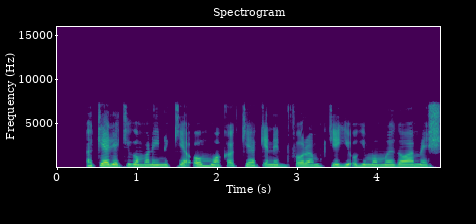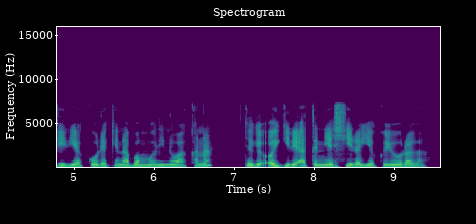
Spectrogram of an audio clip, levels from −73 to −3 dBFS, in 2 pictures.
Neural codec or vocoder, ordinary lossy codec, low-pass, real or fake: none; none; 7.2 kHz; real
